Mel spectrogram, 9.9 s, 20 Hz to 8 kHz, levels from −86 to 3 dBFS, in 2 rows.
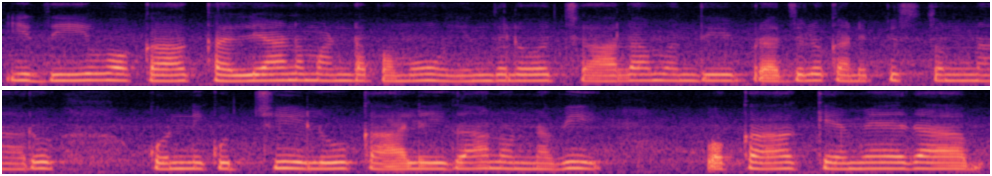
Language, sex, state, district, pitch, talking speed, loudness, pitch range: Telugu, female, Telangana, Karimnagar, 215 Hz, 95 wpm, -19 LUFS, 210-220 Hz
